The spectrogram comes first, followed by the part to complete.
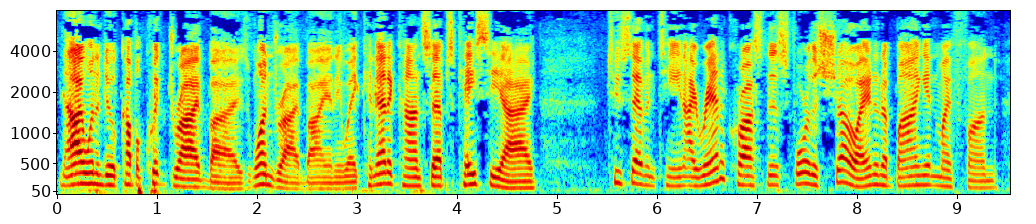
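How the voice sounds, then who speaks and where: A man co-hosting a casual financial talk show, walking through stock numbers in a brisk, folksy way and speaking straight to listeners. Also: a little high, expressive, pushed and bright, low-quality recording. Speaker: stock-picking co-host.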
